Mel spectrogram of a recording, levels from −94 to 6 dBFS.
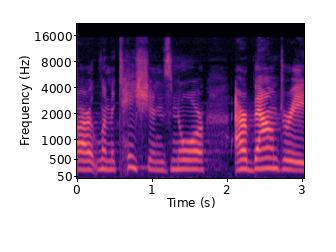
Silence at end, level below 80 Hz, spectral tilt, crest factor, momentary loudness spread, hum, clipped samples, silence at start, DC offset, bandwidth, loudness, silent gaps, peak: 0 s; -80 dBFS; -1.5 dB/octave; 22 dB; 14 LU; none; under 0.1%; 0 s; under 0.1%; 15.5 kHz; -24 LUFS; none; -4 dBFS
